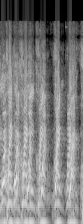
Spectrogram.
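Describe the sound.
A person imitates a duck with about six quick, nasal quacking sounds in a steady run, fairly loud, with no other sounds.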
